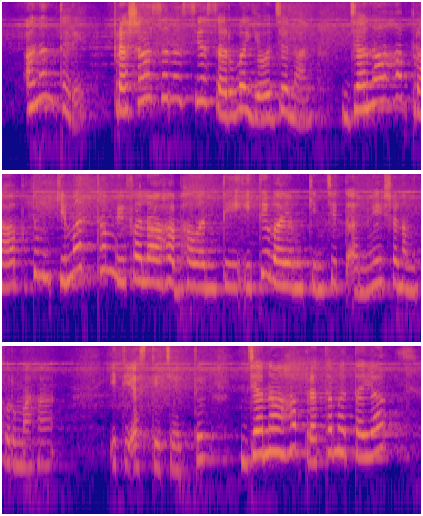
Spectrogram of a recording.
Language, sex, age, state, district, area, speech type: Sanskrit, female, 18-30, Karnataka, Dakshina Kannada, rural, spontaneous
